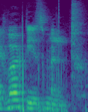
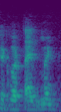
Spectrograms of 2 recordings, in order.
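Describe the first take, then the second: First: The third syllable has a 'tee' sound. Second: The third syllable has a 'tie' sound. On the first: The speaker calls it right. "इसको हम कहते हैं एडवर्टीजमेंट" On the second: The speaker calls it wrong. "जो बिल्कुल गलत है"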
